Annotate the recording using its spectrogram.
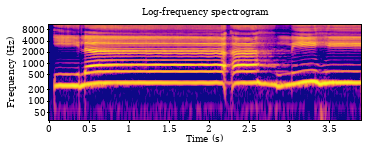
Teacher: Mad tabi'inya adalah fathah panjang pada kata ila, hamzahnya a pada kata ahlihi. Maka lamnya dipanjangkan boleh 4 boleh 5 harokat. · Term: mad jaiz munfasil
